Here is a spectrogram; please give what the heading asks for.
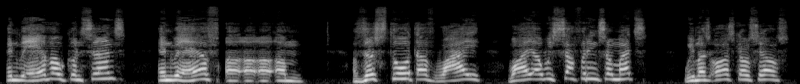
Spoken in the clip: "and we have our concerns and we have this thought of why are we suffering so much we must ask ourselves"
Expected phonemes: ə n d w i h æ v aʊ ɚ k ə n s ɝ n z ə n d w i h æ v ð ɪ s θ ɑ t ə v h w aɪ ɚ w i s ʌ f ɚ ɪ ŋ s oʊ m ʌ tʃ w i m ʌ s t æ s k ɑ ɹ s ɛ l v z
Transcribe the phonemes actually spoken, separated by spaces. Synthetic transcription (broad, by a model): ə n w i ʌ v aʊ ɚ k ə n s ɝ n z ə n w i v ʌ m ð ɪ s θ ɑ t ə v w w aɪ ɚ w i s ʌ f ɚ ɪ ŋ s oʊ m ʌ tʃ w i m ʌ s t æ s k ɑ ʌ s ɛ l v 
